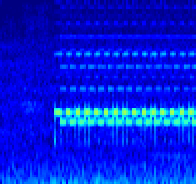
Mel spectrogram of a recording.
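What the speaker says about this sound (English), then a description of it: "That's my landline." A red landline telephone starts ringing about halfway through, a loud, close electronic trill pulsing in quick even bursts after a brief low room hum.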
